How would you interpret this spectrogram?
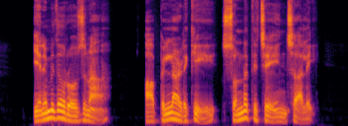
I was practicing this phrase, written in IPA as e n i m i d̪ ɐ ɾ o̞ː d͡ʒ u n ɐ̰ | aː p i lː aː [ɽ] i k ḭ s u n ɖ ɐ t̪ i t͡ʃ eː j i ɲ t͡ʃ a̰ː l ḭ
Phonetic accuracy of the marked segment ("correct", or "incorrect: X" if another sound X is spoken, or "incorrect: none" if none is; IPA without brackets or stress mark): correct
